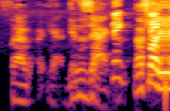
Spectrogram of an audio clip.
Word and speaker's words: Gonzaga: What is it, by the way? – It's Gonzaga. – Gonzaga.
